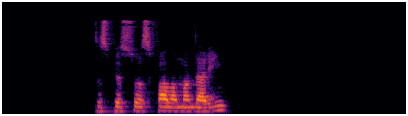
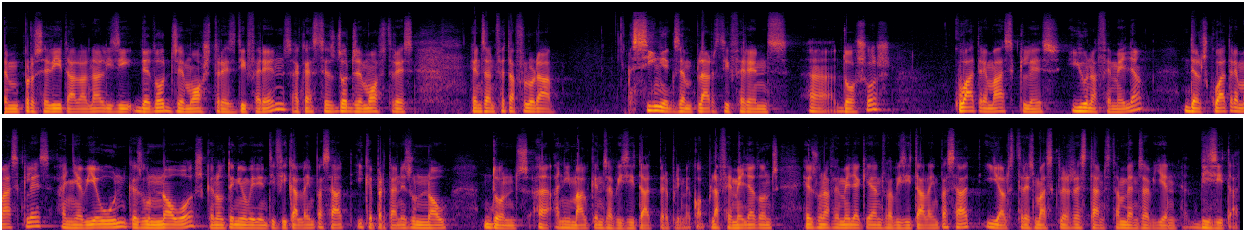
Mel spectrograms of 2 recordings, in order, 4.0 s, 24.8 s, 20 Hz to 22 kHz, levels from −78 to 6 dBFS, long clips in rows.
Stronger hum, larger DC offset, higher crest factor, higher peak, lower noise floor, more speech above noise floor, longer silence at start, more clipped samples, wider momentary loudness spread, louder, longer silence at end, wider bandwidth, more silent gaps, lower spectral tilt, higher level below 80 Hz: first, 60 Hz at -50 dBFS vs none; neither; about the same, 22 dB vs 18 dB; second, -6 dBFS vs 0 dBFS; first, -85 dBFS vs -51 dBFS; first, 63 dB vs 33 dB; first, 0.95 s vs 0 s; neither; first, 16 LU vs 6 LU; second, -23 LUFS vs -18 LUFS; first, 1.8 s vs 0.05 s; second, 11.5 kHz vs 15 kHz; neither; about the same, -4.5 dB/octave vs -5.5 dB/octave; second, -64 dBFS vs -54 dBFS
